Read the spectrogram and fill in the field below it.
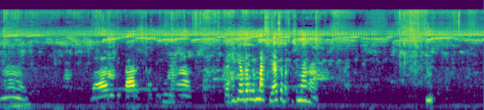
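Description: Large banana leaves rustle as they are handled.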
